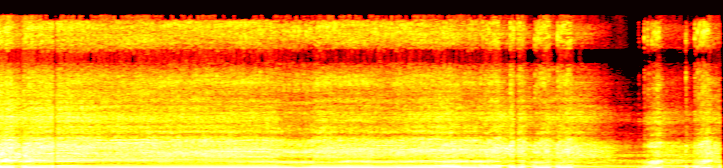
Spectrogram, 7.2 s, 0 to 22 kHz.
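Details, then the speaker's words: Farmertec Husky 372XP clone chainsaw after new ported cylinder kit, carb running fat on top, dull chain, cutting wet unknown wood: strong high-revving snarl sags slightly into the cut and recovers quickly; healthy, more power than before. "but this thing is definitely just ripping some wood I pulled some wet piece of wood out of here I have no idea what type of wood it is yes you definitely got more power no doubt about it"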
